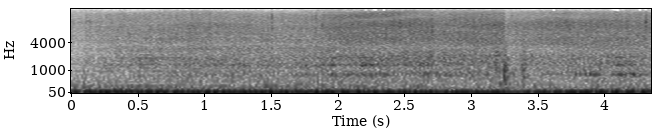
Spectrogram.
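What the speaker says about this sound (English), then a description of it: "we're ready for some tomato to hit that" Tomato puree hits a hot, sizzling roux of milk and cream, giving a loud continuous frying hiss with stirring, and a brief splash-like burst near the end; no one speaks.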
